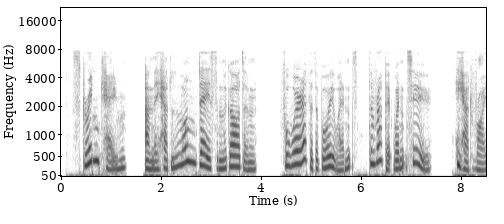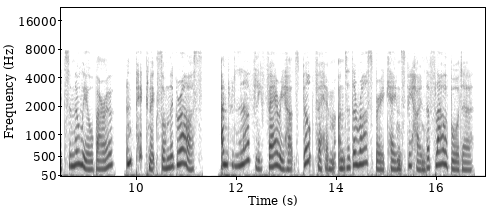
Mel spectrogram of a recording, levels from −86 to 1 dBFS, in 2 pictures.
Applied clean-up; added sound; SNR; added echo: none; none; none; none.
